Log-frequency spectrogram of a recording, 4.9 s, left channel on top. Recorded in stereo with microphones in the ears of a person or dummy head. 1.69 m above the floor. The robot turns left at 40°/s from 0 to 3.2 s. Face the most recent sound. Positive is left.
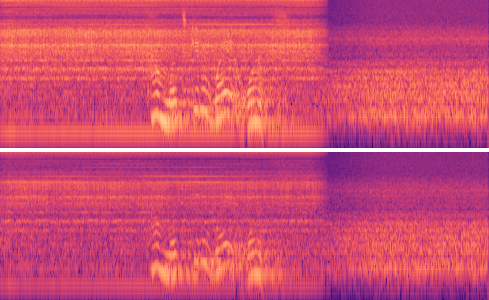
turn(degrees=20)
